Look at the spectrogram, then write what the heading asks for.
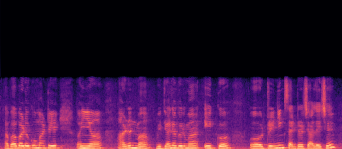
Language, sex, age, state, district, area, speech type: Gujarati, female, 45-60, Gujarat, Kheda, rural, spontaneous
